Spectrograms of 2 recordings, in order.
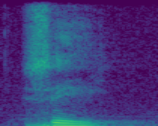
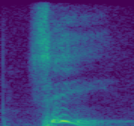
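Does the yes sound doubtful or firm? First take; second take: firm; doubtful. First: The yes sounds firm and affirmative. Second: The yes sounds hesitant and doubtful. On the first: The speaker affirms it. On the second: The speaker is unsure.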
